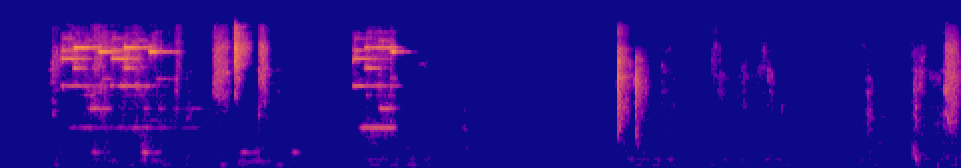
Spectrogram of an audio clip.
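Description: A mobile phone ringtone from a phone charging against a wall plays in short bursts of bright electronic tones separated by silences, fairly faint and alone.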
